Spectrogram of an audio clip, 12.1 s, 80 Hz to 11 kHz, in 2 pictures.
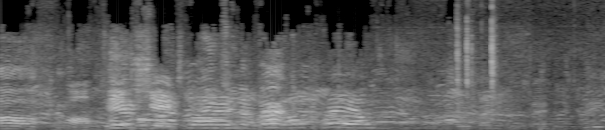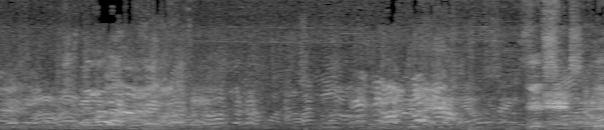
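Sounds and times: crowd voices calling and chattering: 0:00.0 - 0:12.0.

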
